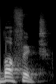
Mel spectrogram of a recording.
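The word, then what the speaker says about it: Buffett: इज व्ट 93 सो इनका नाम जो है ना यह लोग मिस प्रोनाउंस करते हैं वो जो खाने वाला बफे होता है ना या बुफे उस तरह नहीं है यह दिस इज बफिट और इसके स्पेलिंग में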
